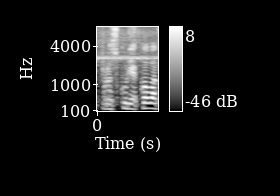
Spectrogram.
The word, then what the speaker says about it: Proskuryakova: Estamos hasta arriba de la Acrópolis, estructura J23, el lugar que protege ahora las cenizas de Tatiana Proskuryakova, o Proskuryakova como se pronuncia correctamente, desde 1998.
